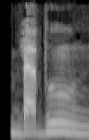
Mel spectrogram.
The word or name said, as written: baboonish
